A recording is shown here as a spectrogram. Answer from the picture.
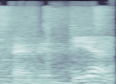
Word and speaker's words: venetian: biasanya ya ini adalah venetian blinds ya atau yang bacanya venitian Ya venetian blinds di sini tertulis ya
